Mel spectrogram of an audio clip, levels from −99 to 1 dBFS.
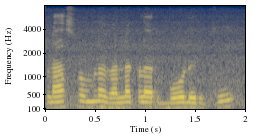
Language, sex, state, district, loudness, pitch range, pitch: Tamil, male, Tamil Nadu, Nilgiris, -17 LUFS, 140-155 Hz, 145 Hz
